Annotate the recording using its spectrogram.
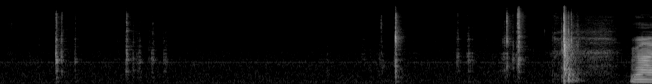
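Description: Sharp little clicks and taps of plastic model-kit parts being pressed and handled, coming singly and in pairs with quiet between, more of them and louder near the end as the wing part is moved.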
